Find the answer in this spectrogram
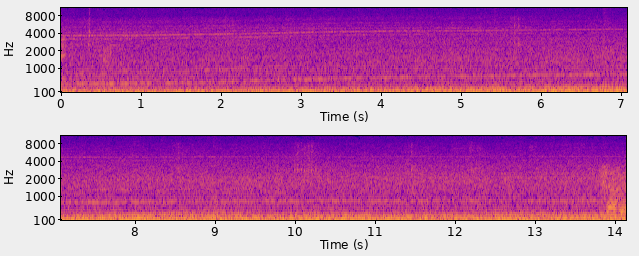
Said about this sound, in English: Alright, set takeoff thrust.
